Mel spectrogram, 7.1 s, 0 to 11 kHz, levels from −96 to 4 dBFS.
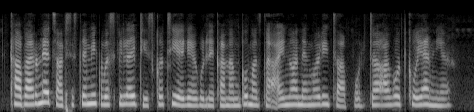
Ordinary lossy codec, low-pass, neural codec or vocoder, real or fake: AAC, 48 kbps; 7.2 kHz; codec, 16 kHz, 1 kbps, FreqCodec, larger model; fake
